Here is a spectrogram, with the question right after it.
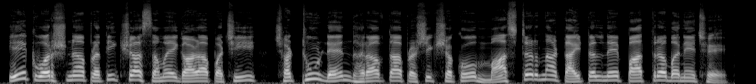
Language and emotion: Gujarati, neutral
